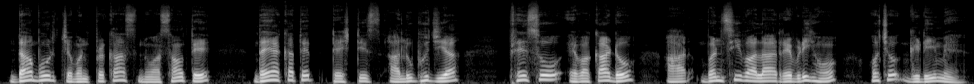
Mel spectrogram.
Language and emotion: Santali, neutral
